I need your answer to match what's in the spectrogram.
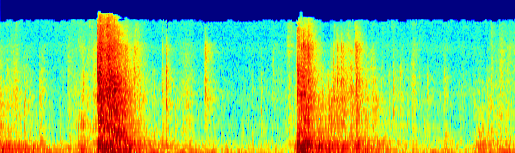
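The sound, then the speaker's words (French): Window shutters swing open with two loud, sharp wooden bangs about a second and a half apart, each followed by a brief rattle, over a low background hum. “Voilà, donc là, à travers ces persiennes qu'on vient d'ouvrir, eh ben, on peut voir voilà, un coyote hein, qui nous regarde, nous aussi, un ours qui se balade au loin.”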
